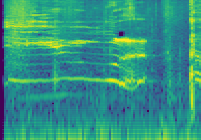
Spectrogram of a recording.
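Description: A man's long, steady vocal strain, held on one pitch and then bending up and down in pitch near the end, as he lifts a heavy parcel.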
